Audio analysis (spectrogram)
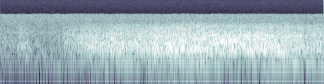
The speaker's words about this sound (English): Hey, you look at this. An elevator. Yeah, well, watch the door. There's room for the three of us.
